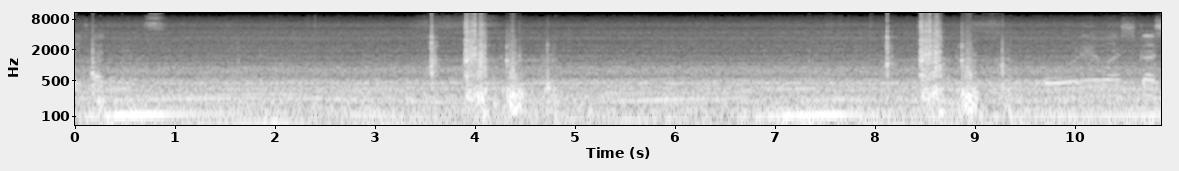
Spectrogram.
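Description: A vehicle creeps carefully along a road buried in deep snow, its engine a steady low rumble inside the cabin, broken by a few sharp knocks and thumps, with someone talking over it.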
